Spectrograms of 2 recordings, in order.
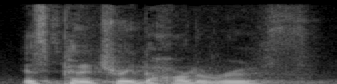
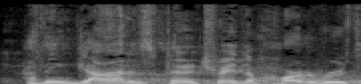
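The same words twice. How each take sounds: First: "has penetrated the heart of Ruth" dropped low and soft, each word weighed; slow emphatic line. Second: Said in the usual way. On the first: Shown as a demonstration. Preacher lets the point land on his congregation, low and weighty.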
